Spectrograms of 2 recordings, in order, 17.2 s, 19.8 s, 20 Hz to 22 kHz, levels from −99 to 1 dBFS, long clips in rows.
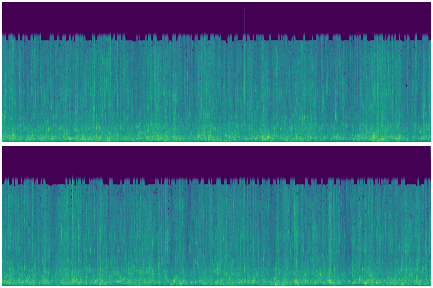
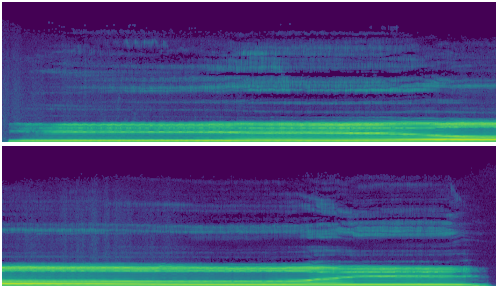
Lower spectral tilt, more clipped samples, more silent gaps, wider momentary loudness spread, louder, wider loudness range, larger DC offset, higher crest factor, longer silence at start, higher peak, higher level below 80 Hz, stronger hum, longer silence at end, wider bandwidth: second, 0.5 dB/octave vs -6 dB/octave; neither; neither; second, 4 LU vs 8 LU; second, -26 LUFS vs -17 LUFS; second, 1 LU vs 6 LU; neither; first, 28 dB vs 14 dB; second, 0 s vs 0.15 s; first, 0 dBFS vs -4 dBFS; second, -78 dBFS vs -60 dBFS; neither; second, 0 s vs 0.15 s; first, 17 kHz vs 10 kHz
